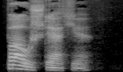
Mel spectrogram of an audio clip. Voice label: "Pauwstärtje", Platt

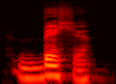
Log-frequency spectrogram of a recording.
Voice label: "Bäche", kaevels platt

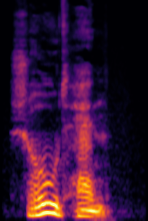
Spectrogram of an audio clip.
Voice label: "Schruuthenn", platt

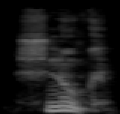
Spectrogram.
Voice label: "Schnuk", platt

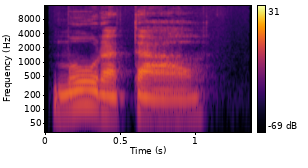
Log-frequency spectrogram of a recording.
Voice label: "Modertaal", kaevels platt

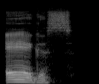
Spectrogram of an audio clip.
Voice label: "äges", kaevels platt

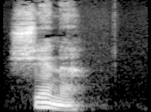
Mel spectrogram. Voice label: "schenne", Platt

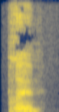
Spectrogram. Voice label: "Preum", Platt

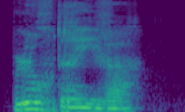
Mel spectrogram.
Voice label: "Pluggdriewer", Platt

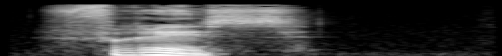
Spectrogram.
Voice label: "freß", kaevels platt

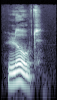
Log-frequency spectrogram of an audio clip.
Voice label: "Loot", kaevels platt

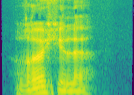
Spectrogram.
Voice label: "Roechele", kaevels platt

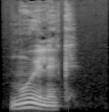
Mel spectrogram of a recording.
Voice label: "mujlek", kaevels platt

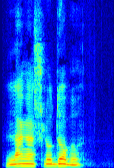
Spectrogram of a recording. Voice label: "langer Schlodobbel", kaevels platt

